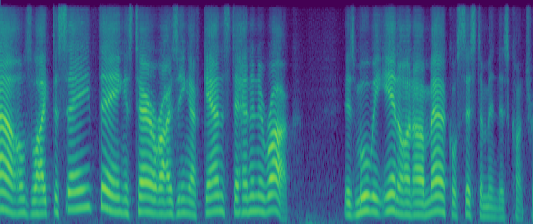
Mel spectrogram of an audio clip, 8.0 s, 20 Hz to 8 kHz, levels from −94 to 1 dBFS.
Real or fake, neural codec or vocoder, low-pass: fake; codec, 16 kHz, 0.2 kbps, FocalCodec; 7.2 kHz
